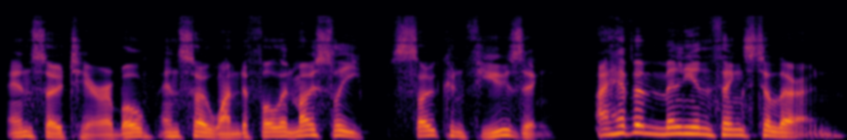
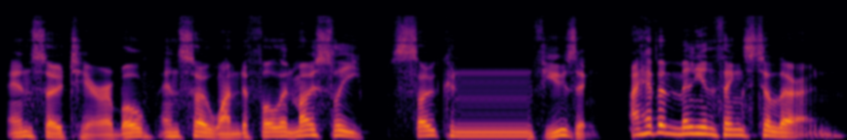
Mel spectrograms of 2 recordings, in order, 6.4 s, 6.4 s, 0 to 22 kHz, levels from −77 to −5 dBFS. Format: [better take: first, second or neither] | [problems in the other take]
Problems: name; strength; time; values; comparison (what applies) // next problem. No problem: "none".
first | audio freezing; at 3.5 s for 0.5 s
